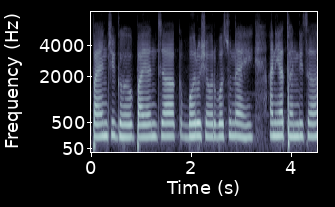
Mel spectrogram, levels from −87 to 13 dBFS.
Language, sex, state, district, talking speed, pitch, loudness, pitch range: Marathi, female, Maharashtra, Nagpur, 120 wpm, 240 Hz, -15 LUFS, 235-245 Hz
